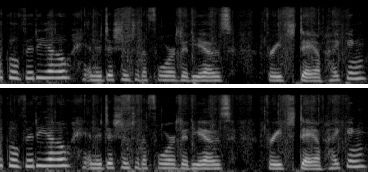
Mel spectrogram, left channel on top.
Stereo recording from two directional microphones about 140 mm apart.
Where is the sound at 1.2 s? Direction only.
90° right.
